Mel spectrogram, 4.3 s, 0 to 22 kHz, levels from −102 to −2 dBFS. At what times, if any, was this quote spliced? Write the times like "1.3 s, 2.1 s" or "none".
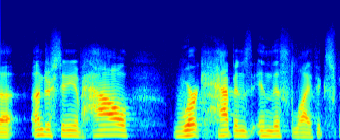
none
